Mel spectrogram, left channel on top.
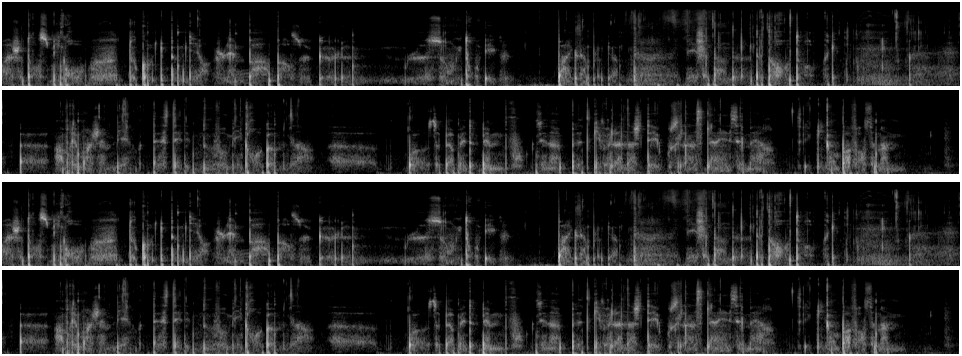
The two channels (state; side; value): identical; both; correlation 1.00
